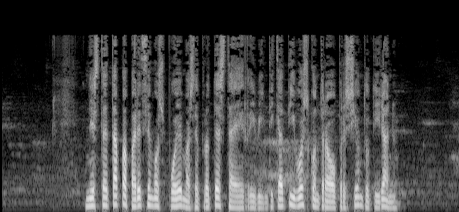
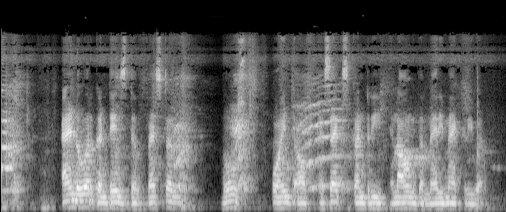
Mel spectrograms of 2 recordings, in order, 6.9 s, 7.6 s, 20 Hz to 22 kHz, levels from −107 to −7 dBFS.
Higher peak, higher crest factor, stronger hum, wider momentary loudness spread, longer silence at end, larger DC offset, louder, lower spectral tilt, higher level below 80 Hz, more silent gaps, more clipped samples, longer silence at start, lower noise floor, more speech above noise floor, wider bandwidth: about the same, -4 dBFS vs -2 dBFS; about the same, 22 dB vs 18 dB; neither; second, 7 LU vs 11 LU; first, 0.95 s vs 0.25 s; neither; second, -25 LUFS vs -19 LUFS; first, -6 dB/octave vs -4 dB/octave; about the same, -60 dBFS vs -62 dBFS; neither; neither; first, 1.3 s vs 0 s; first, -63 dBFS vs -42 dBFS; first, 39 dB vs 23 dB; about the same, 11.5 kHz vs 11.5 kHz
